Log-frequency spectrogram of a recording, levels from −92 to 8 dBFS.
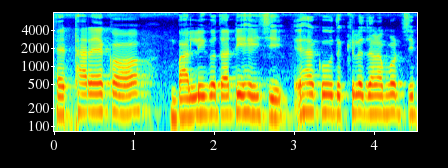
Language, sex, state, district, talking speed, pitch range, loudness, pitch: Odia, male, Odisha, Nuapada, 130 wpm, 160-175 Hz, -15 LUFS, 165 Hz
